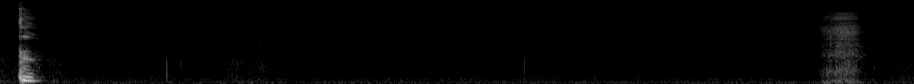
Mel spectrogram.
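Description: Two short, separated cough bursts, one at the start and one near the end, with quiet room noise between them.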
